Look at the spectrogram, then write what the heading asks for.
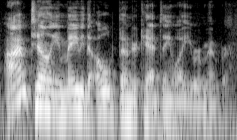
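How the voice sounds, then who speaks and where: Middle aged guy chatting on a livestream, really up and down voice, jokey and wry, some rumbly noise in the background. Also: big pitch swings, brisk, fairly bright tone. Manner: playful, wry joking. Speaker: co-host of a live show. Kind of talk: casual banter.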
